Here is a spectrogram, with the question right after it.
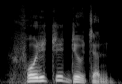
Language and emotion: Kashmiri, neutral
